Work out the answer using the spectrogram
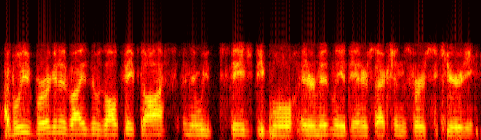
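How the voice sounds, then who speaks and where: Low-voiced male officer over police radio. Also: level tone, fast, no echo. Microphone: two-way radio. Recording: narrowband phone-like police radio.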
